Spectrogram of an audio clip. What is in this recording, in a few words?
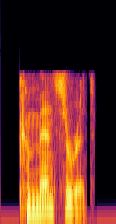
"commensurate", English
